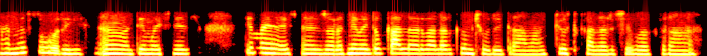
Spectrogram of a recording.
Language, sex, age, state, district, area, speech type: Kashmiri, female, 45-60, Jammu and Kashmir, Bandipora, rural, conversation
